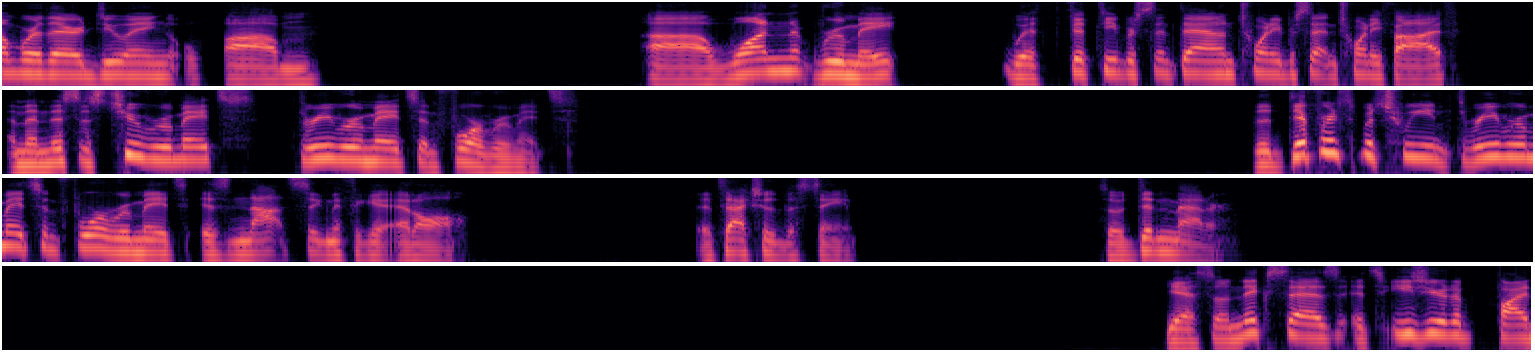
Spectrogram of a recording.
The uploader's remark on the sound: This was a live class recorded.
